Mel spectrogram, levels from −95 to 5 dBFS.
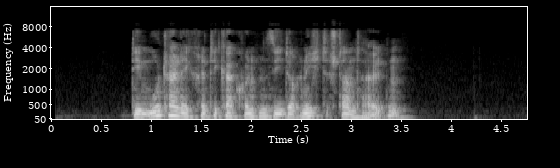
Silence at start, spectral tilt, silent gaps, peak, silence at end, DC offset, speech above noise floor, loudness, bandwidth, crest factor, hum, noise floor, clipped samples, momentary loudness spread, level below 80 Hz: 0.8 s; -7.5 dB/octave; none; -4 dBFS; 1.2 s; under 0.1%; 54 dB; -20 LUFS; 7.4 kHz; 18 dB; none; -73 dBFS; under 0.1%; 7 LU; -44 dBFS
